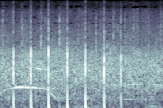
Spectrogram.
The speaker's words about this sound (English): We have one more special guest, and I need your help. Could you give a great big round of applause for our friend?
